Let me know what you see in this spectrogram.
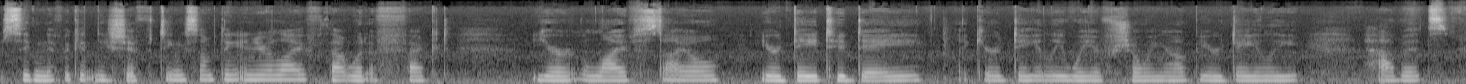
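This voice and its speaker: Soft-spoken and somewhat breathy, a woman talks fairly slowly in a calm, dark, mellow tone with monotone, flat intonation. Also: medium pitch for a woman. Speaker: spiritual channeler doing readings. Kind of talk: channeled message reading. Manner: slow, soft-spoken; calm, cozy.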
